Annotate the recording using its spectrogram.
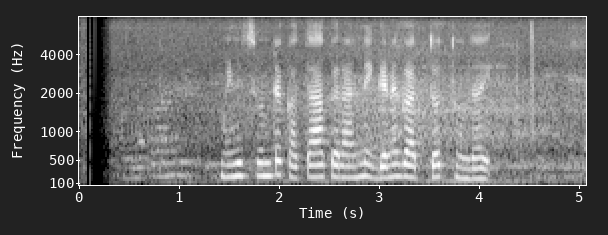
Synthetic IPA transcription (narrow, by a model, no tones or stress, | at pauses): minisuɳʈəkat̪aːkɐɾanːəiɡenɐɡat̪ːot̪hund̪aj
